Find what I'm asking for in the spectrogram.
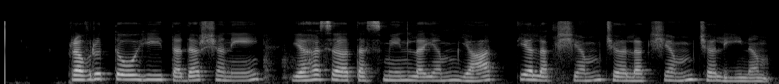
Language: Sanskrit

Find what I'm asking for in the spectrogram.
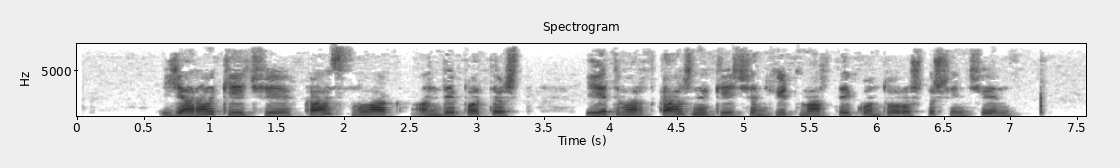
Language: Mari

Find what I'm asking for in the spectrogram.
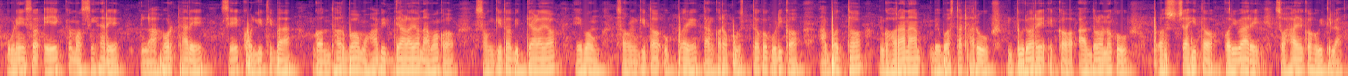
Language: Odia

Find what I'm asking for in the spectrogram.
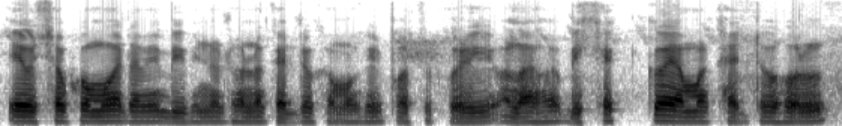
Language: Assamese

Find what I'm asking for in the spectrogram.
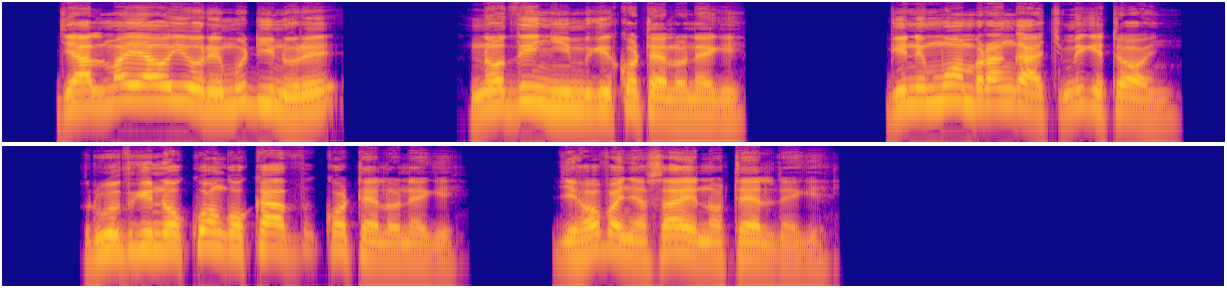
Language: Luo (Kenya and Tanzania)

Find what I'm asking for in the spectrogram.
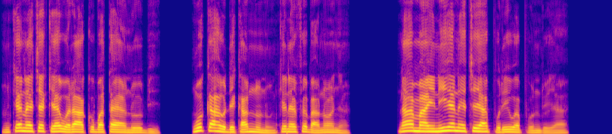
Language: Igbo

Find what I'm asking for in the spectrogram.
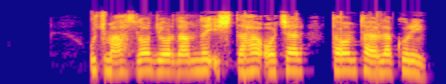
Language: Uzbek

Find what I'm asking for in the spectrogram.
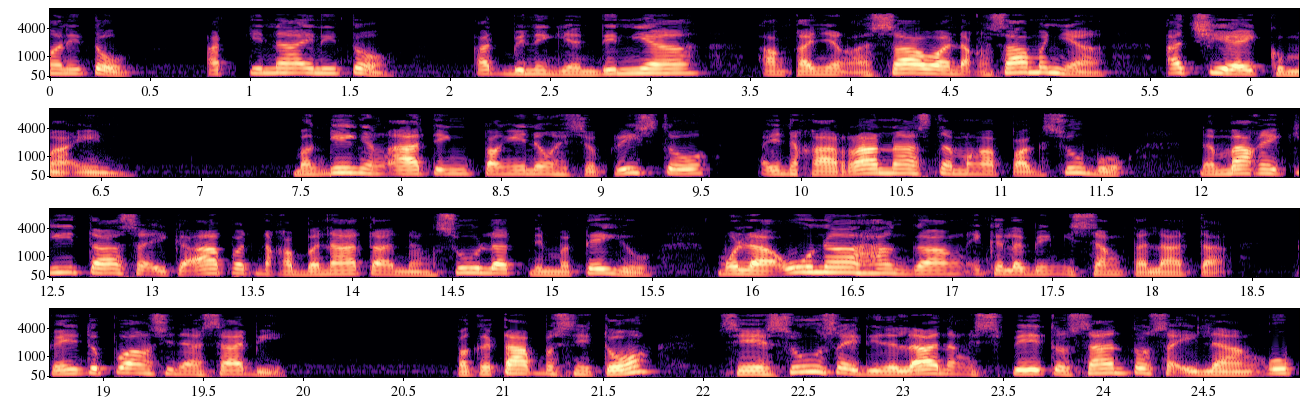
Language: Filipino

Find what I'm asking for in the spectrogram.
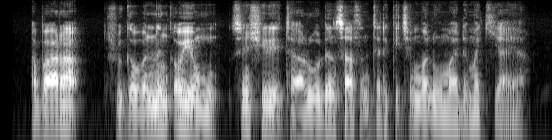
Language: Hausa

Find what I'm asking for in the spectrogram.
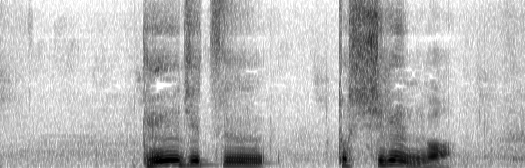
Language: Japanese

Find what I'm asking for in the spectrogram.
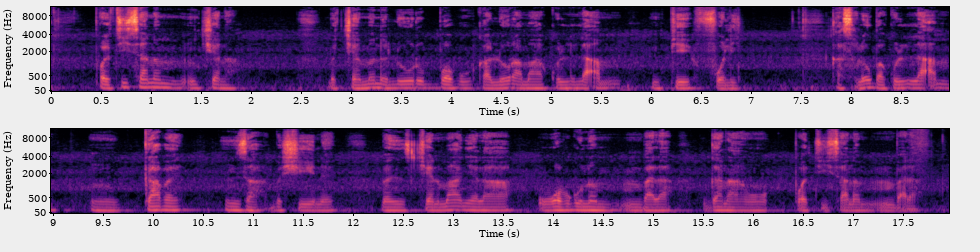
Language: Dagbani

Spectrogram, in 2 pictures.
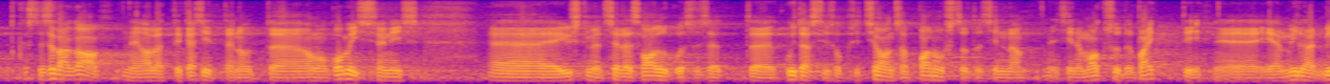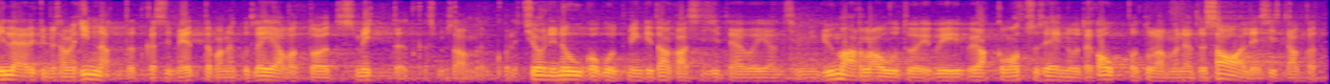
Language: Estonian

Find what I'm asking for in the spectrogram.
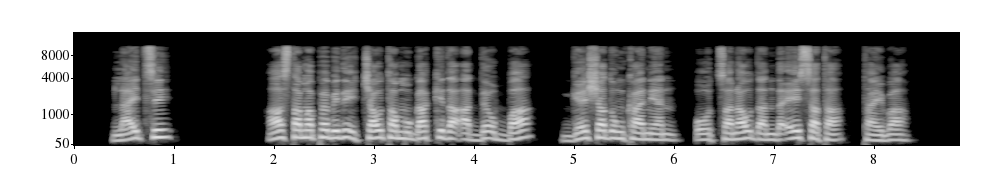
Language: Gofa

